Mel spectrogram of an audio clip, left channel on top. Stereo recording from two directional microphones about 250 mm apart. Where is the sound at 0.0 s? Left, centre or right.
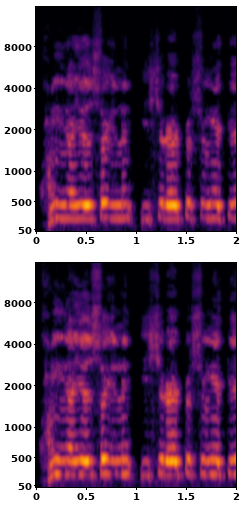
Right.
